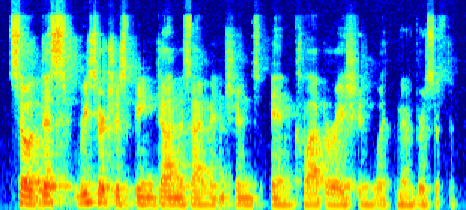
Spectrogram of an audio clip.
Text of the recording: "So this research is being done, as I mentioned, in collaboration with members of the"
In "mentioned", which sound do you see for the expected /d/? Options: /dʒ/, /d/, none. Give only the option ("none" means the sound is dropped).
/d/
